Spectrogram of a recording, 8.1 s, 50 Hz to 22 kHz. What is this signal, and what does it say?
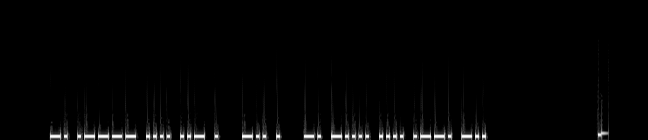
Morse code, heard as a keyed tone, about 28 wpm, 700 Hz. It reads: N1HUE DE N6HPD
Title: USA Callsign DE Callsign 28wpm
